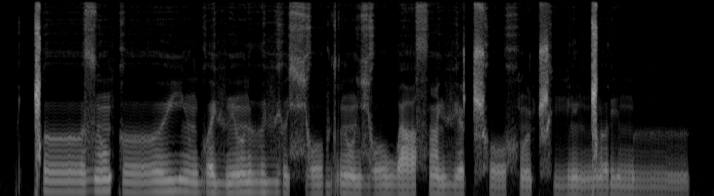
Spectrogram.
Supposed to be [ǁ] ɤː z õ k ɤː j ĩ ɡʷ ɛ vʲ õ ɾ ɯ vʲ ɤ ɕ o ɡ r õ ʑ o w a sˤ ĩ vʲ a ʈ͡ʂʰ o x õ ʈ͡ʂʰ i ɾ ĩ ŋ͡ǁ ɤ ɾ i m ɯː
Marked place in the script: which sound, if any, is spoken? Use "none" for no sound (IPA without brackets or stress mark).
ǁ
